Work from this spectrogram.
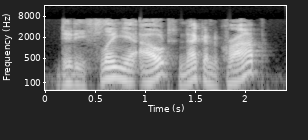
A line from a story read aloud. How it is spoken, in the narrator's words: gasped at last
